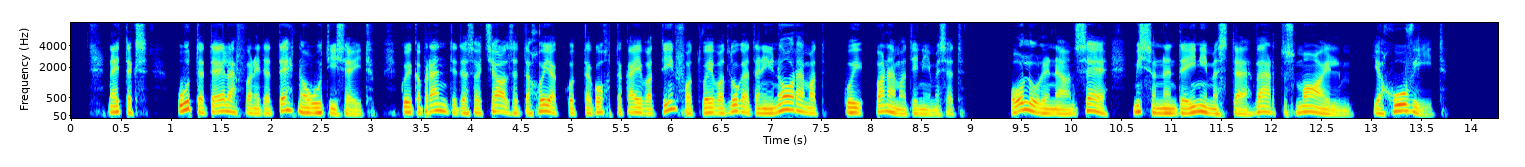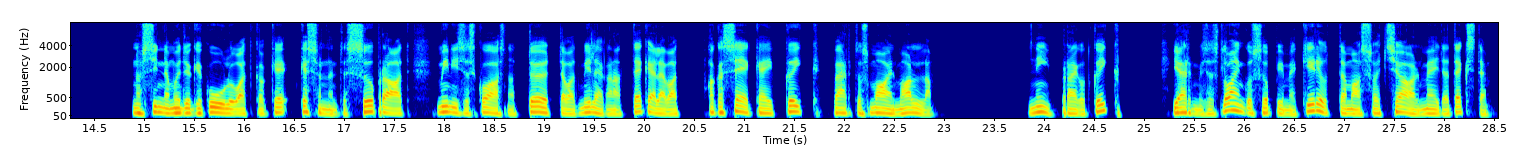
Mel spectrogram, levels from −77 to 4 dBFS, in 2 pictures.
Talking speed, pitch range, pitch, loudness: 125 wpm, 95-130 Hz, 105 Hz, -22 LUFS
